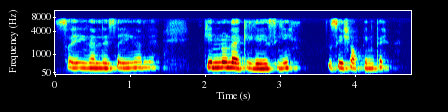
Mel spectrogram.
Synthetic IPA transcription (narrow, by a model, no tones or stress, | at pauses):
səiːɡəleːsəiːɡəleː | kɪnːũːlɛːkeːɡəeːsi | t̪ʊsĩːʃɔːpɪŋɡt̪eː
